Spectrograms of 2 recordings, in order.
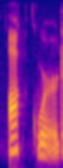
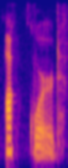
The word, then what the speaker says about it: awkward: vowel is ah and the second a and looks like it should be ward but it's not it's word awkward and i don't say the noise at all awkward automatically this is five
